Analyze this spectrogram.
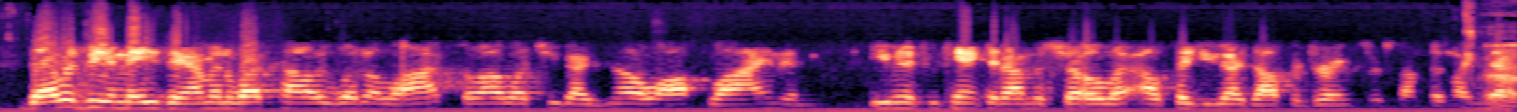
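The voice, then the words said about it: Chicago accent. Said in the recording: “please keep that great Chicago accent”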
